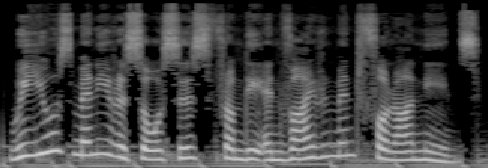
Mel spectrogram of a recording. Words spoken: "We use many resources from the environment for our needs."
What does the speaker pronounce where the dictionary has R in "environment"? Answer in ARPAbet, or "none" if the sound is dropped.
R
